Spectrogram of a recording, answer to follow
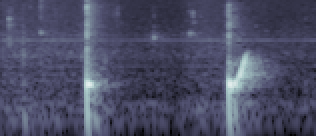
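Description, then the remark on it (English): Two hollow, wet plops made with the mouth, imitating raindrops, spaced under a second apart; the second has a quick upward-bending pitch. No talking, just quiet between. “I'm going to do the raindrop sound.”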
